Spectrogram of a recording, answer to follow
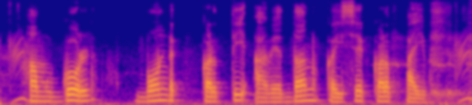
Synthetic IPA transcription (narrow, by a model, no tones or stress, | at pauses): həmɡolɖ | boɳɖ | kəɾt̪iabed̪ənkəɪsekəɾpaib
